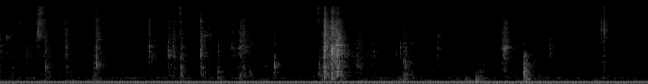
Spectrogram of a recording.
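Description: A tarot deck being shuffled by hand: a run of soft flicks and taps of cards, with one louder swish of cards about three seconds in. A steady low hum runs underneath.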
